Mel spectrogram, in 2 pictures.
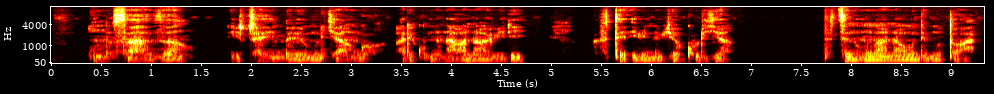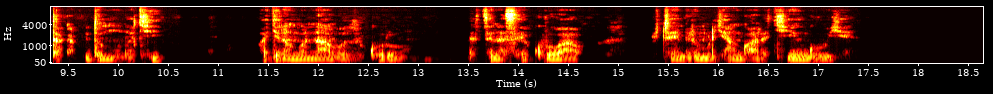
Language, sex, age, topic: Kinyarwanda, male, 25-35, health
